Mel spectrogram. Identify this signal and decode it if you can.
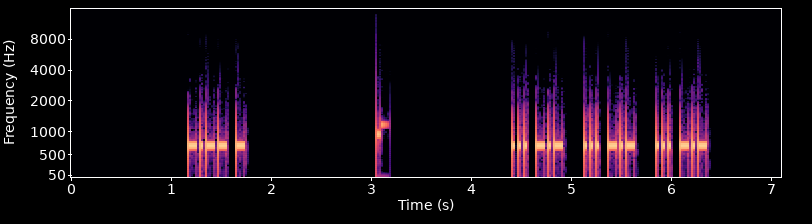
Morse code, heard as a keyed tone, about 40 wpm, 700 Hz. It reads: YT SK SK SK
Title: Canadian Provinces and Territories - Repeated 3x - 40wpm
